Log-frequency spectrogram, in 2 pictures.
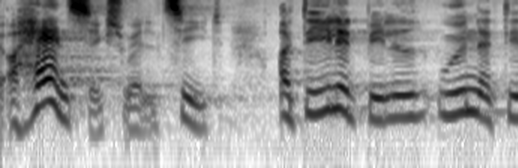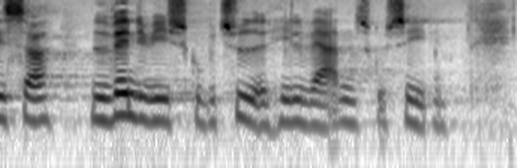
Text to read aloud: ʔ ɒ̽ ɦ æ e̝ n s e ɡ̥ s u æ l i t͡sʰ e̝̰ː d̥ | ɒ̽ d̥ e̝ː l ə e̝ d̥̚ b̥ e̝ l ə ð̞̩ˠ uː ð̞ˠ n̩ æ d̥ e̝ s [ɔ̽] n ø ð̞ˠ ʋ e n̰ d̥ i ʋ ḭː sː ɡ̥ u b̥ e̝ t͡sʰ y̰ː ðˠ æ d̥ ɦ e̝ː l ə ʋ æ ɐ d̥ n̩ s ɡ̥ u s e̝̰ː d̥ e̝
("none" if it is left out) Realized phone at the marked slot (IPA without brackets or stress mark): ɒ̽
